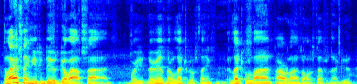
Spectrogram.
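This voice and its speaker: A man's voice: mid-range voice, a little fast. An American man giving a casual, unscripted tutorial, explaining things step by step. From United States. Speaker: shortwave radio hobbyist host. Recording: clear radio static and hiss.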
